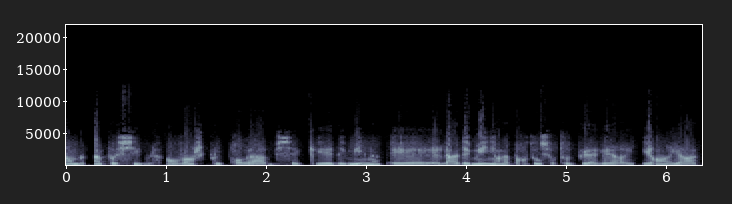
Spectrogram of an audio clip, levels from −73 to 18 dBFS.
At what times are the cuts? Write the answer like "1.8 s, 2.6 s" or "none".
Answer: 1.4 s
